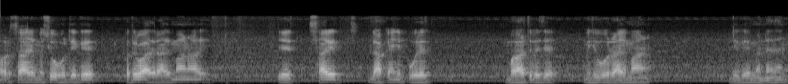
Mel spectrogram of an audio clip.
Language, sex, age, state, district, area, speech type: Dogri, male, 45-60, Jammu and Kashmir, Reasi, rural, spontaneous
